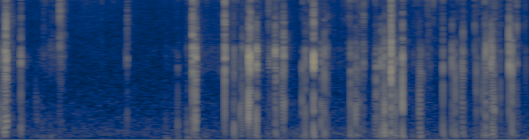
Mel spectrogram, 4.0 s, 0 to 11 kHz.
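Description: Fingertips and short nails crinkle, bend and scratch a small, flat, bright green laminated plastic/foil Oi Ocha green tea bag packet, sealed with a tea bag inside. A few sparse crisp crackles open the clip, then give way to a denser run of sharp, dry crinkles and snaps. The sound is bright, centered around 2.4 kHz, with little low end and almost no ring after each crackle.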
